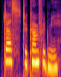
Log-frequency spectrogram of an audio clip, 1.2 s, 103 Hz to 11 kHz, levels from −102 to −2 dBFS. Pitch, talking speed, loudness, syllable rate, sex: 225 Hz, 195 wpm, -15 LUFS, 4.6 syllables/s, female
